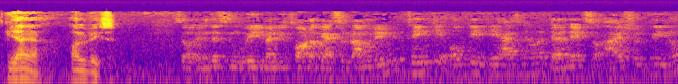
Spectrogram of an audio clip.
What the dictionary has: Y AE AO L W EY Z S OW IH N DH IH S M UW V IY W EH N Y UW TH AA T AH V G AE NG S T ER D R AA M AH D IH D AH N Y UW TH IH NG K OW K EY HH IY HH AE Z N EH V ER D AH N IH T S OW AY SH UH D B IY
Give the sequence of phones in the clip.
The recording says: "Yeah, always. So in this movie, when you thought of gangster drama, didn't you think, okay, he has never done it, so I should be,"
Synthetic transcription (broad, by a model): Y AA AO L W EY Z S OW IH N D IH S M UW V IY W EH N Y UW T AA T AH V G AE S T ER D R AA AH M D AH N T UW T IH NG K OW K EY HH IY HH AE Z N EH V ER D AH N IH T S OW AY SH UH D B IY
